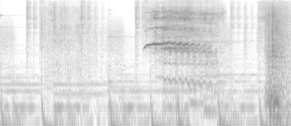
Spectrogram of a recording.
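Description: A horse whinnies in the video game Trials of Rowmance, a long shrill neigh with a wavering tail over steady rhythmic clip-clop hoofbeats, ending in a snort, moderately loud with no talking.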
